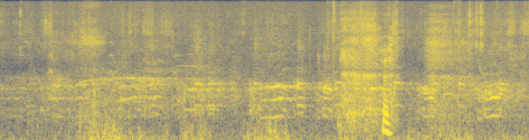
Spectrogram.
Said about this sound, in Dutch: Ik loop in een stukje, klein stukje natuurgebied bij mij in de buurt. En eh, net al de eenden een beetje in paniek en nu al de ganzen.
